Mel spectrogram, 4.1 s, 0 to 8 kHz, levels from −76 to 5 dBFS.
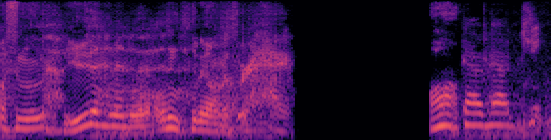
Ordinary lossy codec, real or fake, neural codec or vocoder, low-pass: none; fake; codec, 16 kHz, 2 kbps, X-Codec, HuBERT features, trained on LibriSpeech; none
